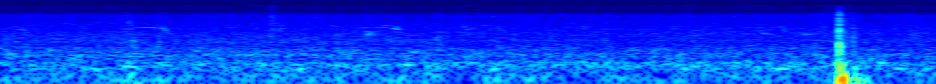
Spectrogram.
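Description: A few faint, short, high bird chirps over a steady outdoor background, with one sharp thump about four seconds in.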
